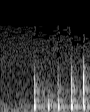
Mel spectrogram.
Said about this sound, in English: The knock on the door later is Nathan.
